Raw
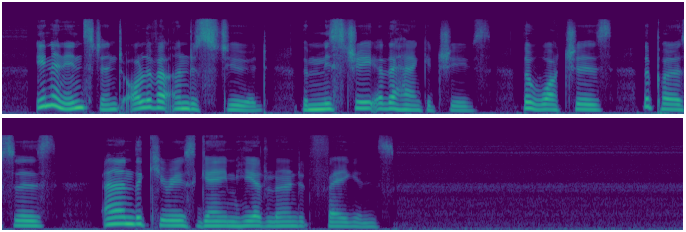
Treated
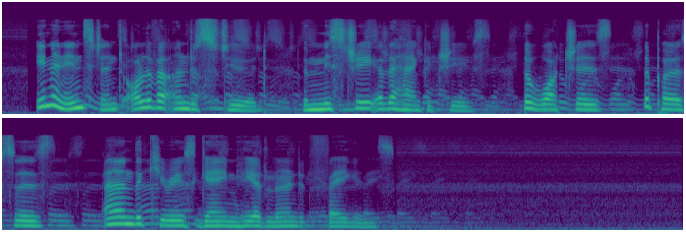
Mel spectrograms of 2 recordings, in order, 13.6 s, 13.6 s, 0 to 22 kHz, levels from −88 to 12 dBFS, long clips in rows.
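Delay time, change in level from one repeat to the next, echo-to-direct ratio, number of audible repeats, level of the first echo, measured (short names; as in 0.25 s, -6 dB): 0.338 s, -5.0 dB, -19.5 dB, 3, -21.0 dB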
